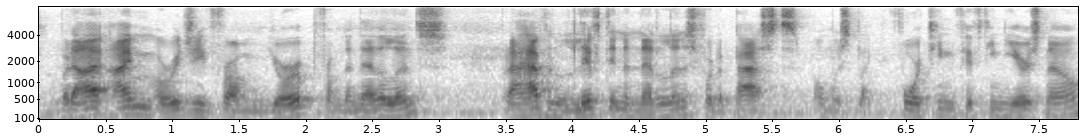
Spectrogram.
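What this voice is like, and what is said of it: European non-native English accent. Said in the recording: “you can already maybe hear by my voice and accent”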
